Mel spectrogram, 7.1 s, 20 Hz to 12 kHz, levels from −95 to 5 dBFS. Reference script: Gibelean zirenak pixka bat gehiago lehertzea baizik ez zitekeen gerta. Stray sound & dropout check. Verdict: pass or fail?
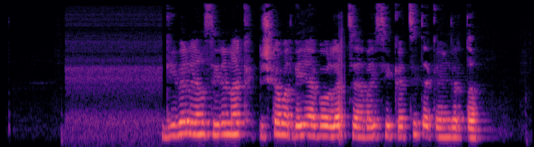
pass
